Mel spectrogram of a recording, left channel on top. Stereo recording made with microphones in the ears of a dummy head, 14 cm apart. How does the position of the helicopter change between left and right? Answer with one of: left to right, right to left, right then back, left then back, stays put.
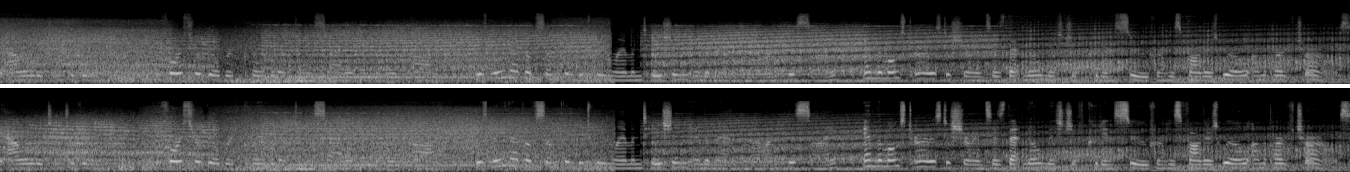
right to left.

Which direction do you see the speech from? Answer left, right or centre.
right.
